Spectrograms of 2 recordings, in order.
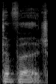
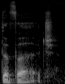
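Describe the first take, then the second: First: It is said at normal volume. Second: It is said quietly.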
